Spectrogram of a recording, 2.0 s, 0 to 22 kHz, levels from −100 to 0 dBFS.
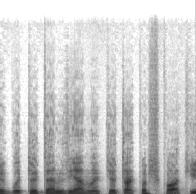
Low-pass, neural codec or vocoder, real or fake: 19.8 kHz; codec, 44.1 kHz, 0.9 kbps, DAC; fake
